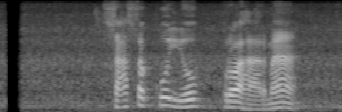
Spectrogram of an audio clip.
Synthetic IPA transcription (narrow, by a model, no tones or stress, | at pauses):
sasʌkːojoprʌɦarma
